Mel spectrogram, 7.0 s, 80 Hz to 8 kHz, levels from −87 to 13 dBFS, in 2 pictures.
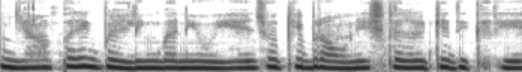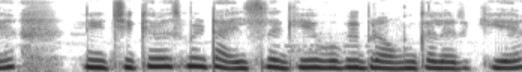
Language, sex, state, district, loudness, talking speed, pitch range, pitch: Hindi, female, Bihar, Jamui, -10 LUFS, 250 wpm, 265-300 Hz, 280 Hz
